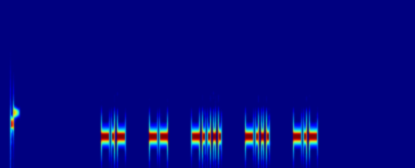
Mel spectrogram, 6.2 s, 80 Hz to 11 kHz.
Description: Morse code, heard as a keyed tone, about 30 wpm, spaced as for 17 wpm, 700 Hz. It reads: KM6BK
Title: USA Call Signs - 3x Character Spacing - 30wpm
